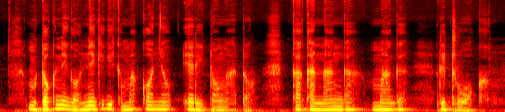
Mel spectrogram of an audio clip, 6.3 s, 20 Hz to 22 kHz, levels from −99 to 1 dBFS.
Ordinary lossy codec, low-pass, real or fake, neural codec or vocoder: none; none; real; none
